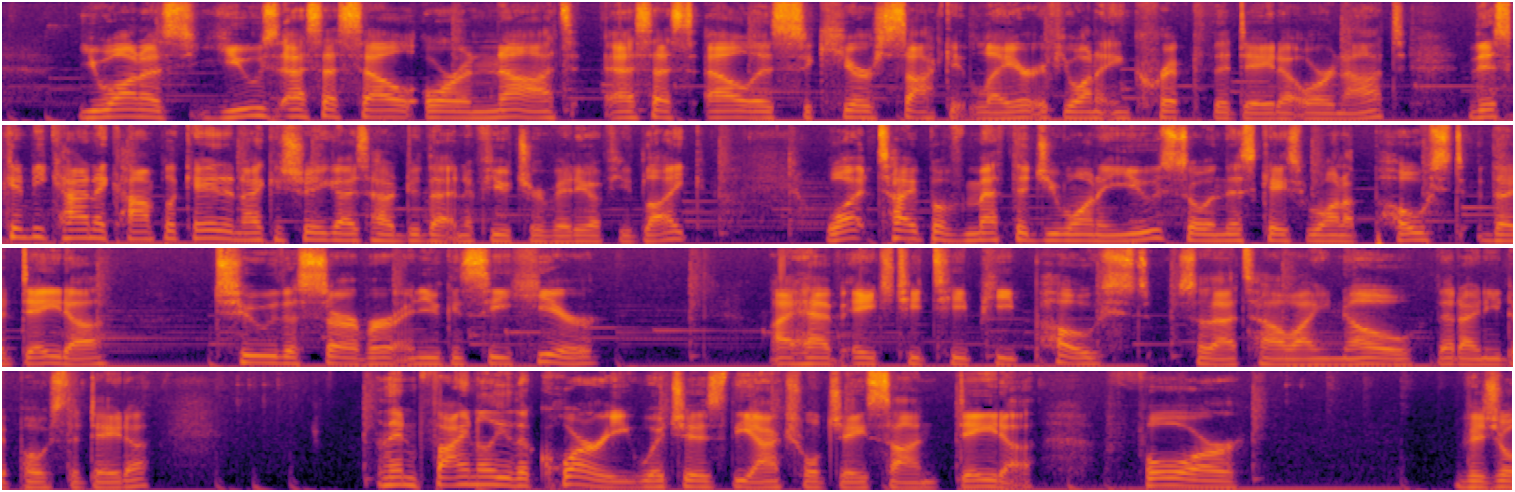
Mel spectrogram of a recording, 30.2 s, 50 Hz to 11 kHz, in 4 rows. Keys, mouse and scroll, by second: 0.4 click, 1.2 click, 1.3 click, 2.6 click, 3.3 click, 3.4 click, 11.3 click, 13.3 click, 17.5 click, 19.1 click, 19.2 click, 23.1 click, 23.9 click, 24.0 click, 25.6 click, 27.9 click, 29.2 click.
